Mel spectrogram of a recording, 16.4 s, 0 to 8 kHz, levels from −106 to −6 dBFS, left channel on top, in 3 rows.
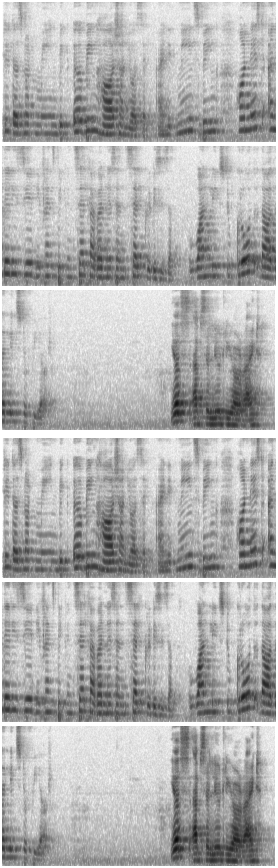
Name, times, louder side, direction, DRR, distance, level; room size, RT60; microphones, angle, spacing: voice 1, 0.0-8.9 9.2-11.8, right 3 dB, 45° right, 1 dB, 1.1 m, -34 dB
voice 2, 14.3-16.1, right 3 dB, 80° right, 11 dB, 1.0 m, -24 dB
16.0 x 13.0 x 5.8 m, 0.81 s
head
